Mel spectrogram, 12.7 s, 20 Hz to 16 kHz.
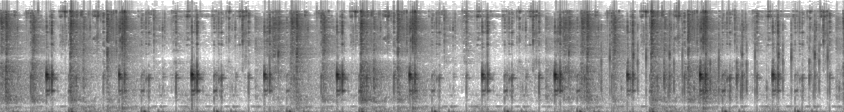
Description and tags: Recording of tincans.4 tracks recorded into a Kaoss korg pad3.Then played into Cubase and processed further.Location: Keflavík, Iceland
loop, larusg, tock, clock, enviorment, can, tick, tin, metal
